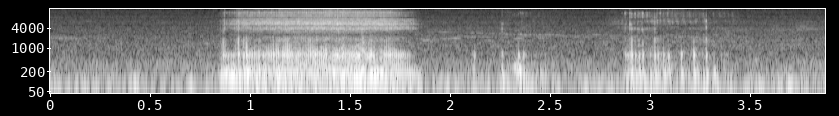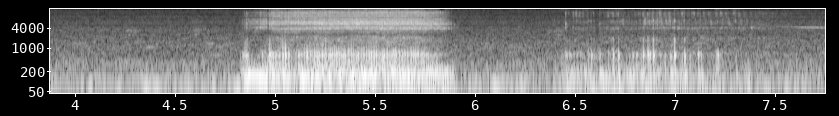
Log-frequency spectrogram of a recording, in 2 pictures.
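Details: Loud rasping snores on the in-breath alternating with softer snorting out-breaths, about 16 breaths a minute: snoring.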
